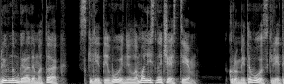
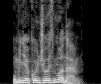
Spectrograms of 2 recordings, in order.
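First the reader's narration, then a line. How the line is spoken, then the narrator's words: Shout. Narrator (Russian): крикнул Илья Хуракан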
